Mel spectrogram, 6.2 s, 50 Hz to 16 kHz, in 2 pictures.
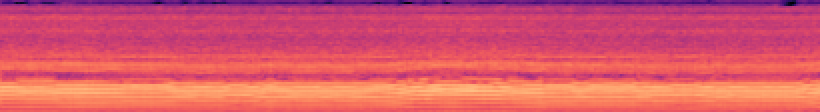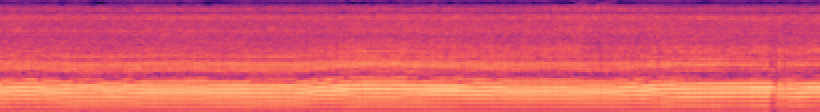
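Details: Old McCulloch 1-71 chainsaw after a major carburetor upgrade and an intake leak fix: strong, steady two-stroke scream that dips and recovers evenly while cutting wood. Clean, crisp response with no bogging.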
